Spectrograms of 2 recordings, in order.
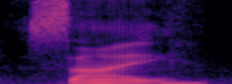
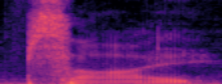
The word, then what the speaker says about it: psi: Now, in English the most common pronunciation is as psi, okay?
